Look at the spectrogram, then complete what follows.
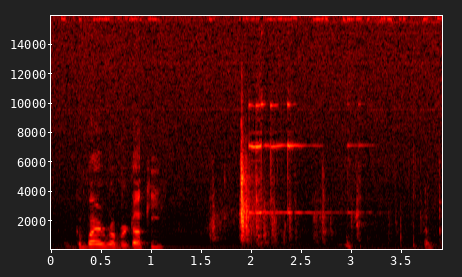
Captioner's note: door rings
